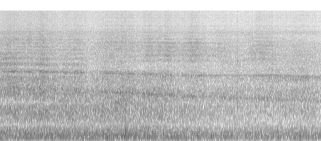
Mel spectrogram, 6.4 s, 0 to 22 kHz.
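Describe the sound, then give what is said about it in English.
A commercial airplane landing at Manhattan Regional Airport in September, the first commercial flight there in over four months, touching down to a water cannon salute: a steady, loud engine roar with a deep rumble and faint high whining tones, continuous throughout, with no voices. “In September, the first commercial flight in over 4 months touched down to a water cannon salute at the Manhattan Regional Airport.”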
